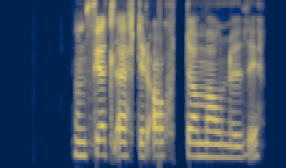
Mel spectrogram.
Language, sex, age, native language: Icelandic, female, 8, Icelandic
